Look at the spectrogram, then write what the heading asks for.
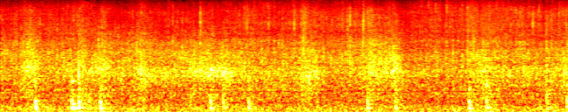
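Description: Rice and vegetables sizzling gently in a frying pan as a wooden spatula stirs through them, with faint scrapes and light knocks of the spatula every second or so.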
